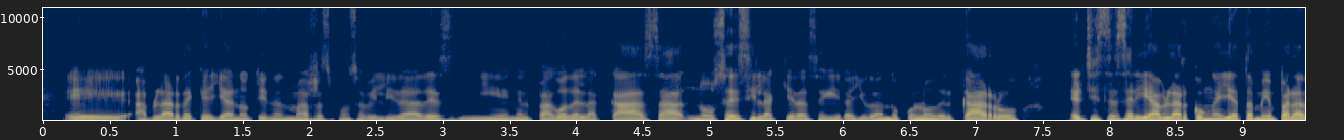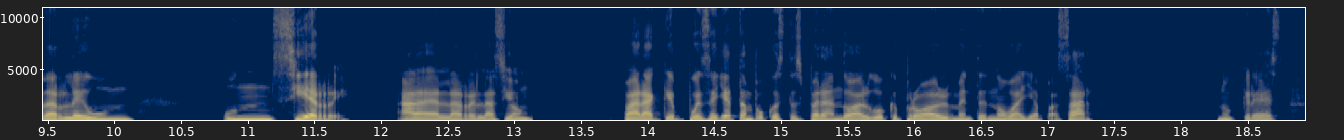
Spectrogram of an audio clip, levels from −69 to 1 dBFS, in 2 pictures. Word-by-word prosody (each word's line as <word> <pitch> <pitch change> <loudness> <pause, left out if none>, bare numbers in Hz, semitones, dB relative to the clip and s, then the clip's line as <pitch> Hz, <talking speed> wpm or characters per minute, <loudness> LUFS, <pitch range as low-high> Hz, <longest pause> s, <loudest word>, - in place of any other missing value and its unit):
eh, 145 -2 -1
hablar 145 +1 -2
de 225 - -2
que 175 -5 -3
ya 155 0 -2
no 175 0 -4
tienes 170 +1 -4
más 160 -2 -1
responsabilidades 155 -1 -5
ni 140 -1 -3
en 135 0 -3
el 135 - -4
pago 155 +2 -2
de 160 -2 -1
la 140 -1 -4
casa, 190 +6 -1
no 190 -1 -2
sé 170 +1 +1
si 170 +3 -2
la 150 -3 -1
quieras 145 0 -3
seguir 140 -2 -6
ayudando 140 -2 -1
con 140 - 0
lo 135 0 +3
del 135 0 -3
carro. 195 -2 +1 0.3
El 180 +1 +1
chiste 220 +5 -2
sería 205 -7 +4
hablar 185 +1 +3
con 195 -1 +2
ella 190 +2 +3
también 185 -4 +2
para 195 -2 +5
darle 180 0 +5
un 190 0 +2 0.7
un 220 +2 +4
cierre 195 - +3 0.3
a 145 -1 +3
la 140 0 +1
relación 145 +1 0 0.7
para 165 +1 +5
que, 185 +2 -2
pues, 190 +2 -1
ella 270 +5 +1
tampoco 235 -4 -1
esté 215 -2 -5
esperando 200 -1 0
algo 185 +4 +1
que 210 - -6
probablemente 175 -1 0
no 165 -1 0
vaya 145 -3 -1
a - - -9
pasar, - - -3 0.9
¿no 155 -2 -2
crees? 155 - -5
170 Hz, 185 wpm, -23 LUFS, 145-195 Hz, 0.9 s, para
